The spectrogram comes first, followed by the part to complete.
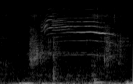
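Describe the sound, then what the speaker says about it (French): A small cat meows in a home, its voice rising and falling in a short close cry, with faint room noise and breathy murmurs behind it. "Oh, le petit chat"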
